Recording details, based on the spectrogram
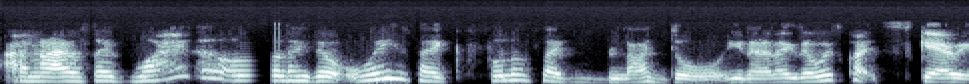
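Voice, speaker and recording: A woman with a British accent. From United Kingdom. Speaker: social audio speaker. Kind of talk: casual chat. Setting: online audio room via phone. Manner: halting, many fillers. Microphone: AirPods, away from phone.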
